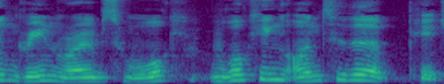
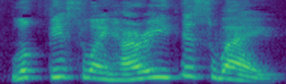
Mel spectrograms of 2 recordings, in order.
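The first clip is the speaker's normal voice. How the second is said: high, loud, eager cry; shrill cry; 8 semitones higher, 9 dB louder than usual. Acted. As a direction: yell it up at him, begging for a photo. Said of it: "he cried shrilly".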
